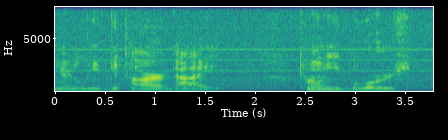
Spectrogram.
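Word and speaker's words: Tony Bourge: But the guitarist on here, the lead guitar guy, Tony Borge, I believe that's how he pronounced his name, he's just fantastic.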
